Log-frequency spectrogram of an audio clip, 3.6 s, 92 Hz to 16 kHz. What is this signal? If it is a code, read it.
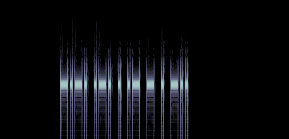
Morse code, heard as a keyed tone, about 40 wpm, 700 Hz. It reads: CREATED
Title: ED Suffix - Top 100 Words with Base Words 40wpm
